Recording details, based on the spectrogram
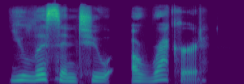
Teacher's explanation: But if you're talking about the physical vinyl object, you listen to a record stress on the first syllable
